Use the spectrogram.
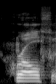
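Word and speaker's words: Hrulf: Cr is spelled H R U LF. You pronounce the H.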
